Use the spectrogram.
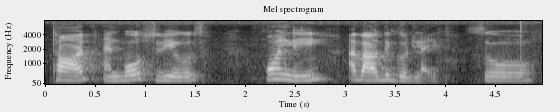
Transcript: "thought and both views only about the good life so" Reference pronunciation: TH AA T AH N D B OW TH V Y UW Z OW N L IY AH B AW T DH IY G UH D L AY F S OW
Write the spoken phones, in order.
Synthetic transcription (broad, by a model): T AA T AH N D B OW T V Y UW Z OW N L IY AH B AW T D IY G UH D L AY F S OW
